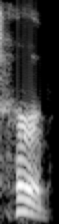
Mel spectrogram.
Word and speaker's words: Herb: While you're doing that, real quick, Mark's saying, how do you pronounce Herb Albert in the Tijuana? Exactly that. It's Herb. It's Herb.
